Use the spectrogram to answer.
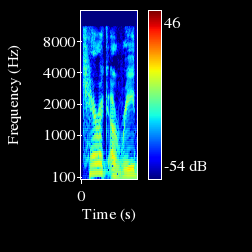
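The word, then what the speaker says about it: Carrick-a-Rede: Near Ballintoy in County Antrim, Northern Ireland, is the Carrick Reed Rope Bridge, which is pronounced Carrick Reed locally.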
